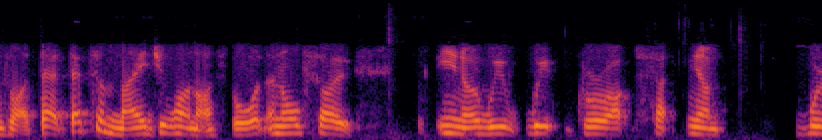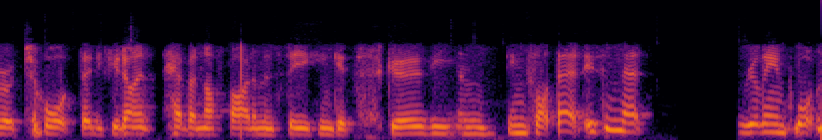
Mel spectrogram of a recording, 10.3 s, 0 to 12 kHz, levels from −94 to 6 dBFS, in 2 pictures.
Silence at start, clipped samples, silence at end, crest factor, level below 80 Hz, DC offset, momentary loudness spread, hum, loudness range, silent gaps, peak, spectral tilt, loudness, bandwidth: 0 s; under 0.1%; 0 s; 18 dB; -70 dBFS; under 0.1%; 5 LU; none; 1 LU; 9.44-9.72 s; -10 dBFS; -8.5 dB/octave; -28 LUFS; 6 kHz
